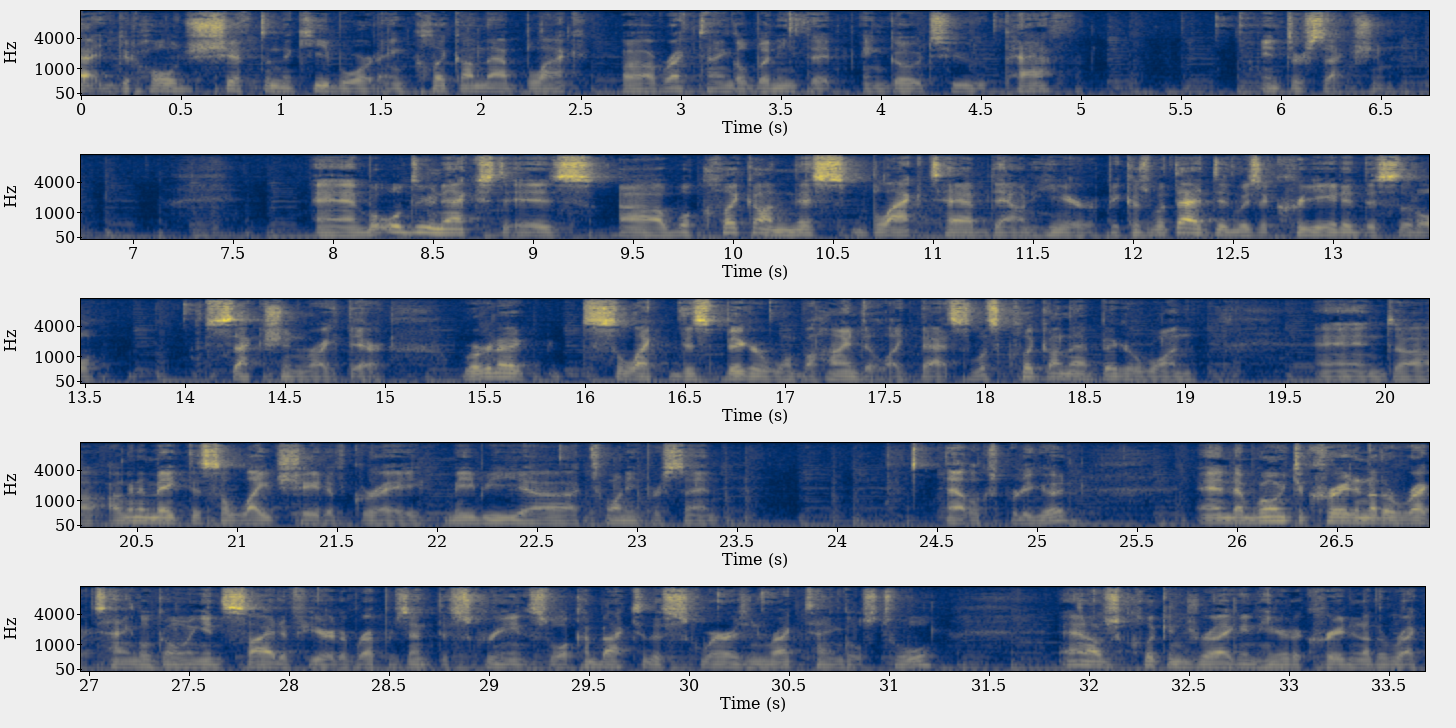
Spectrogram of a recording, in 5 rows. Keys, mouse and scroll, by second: 3.3 shift+click, 4.8 click, 6.0 click, 12.7-14.5 drag, 15.1 ctrl+z, 16.7 click, 17.2 click, 18.0 ctrl+z, 22.8 click, 30.3 click, 32.2-33.6 drag.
